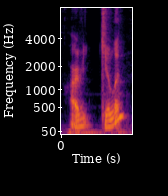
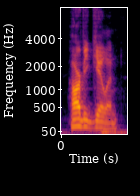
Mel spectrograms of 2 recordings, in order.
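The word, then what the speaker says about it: Harvey Guillén: that guy's name is Harvey uh do I pronounce it right Harvey goo Ellen Gillen Harvey Gillen Harvey Gillen well and when we see in the movie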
